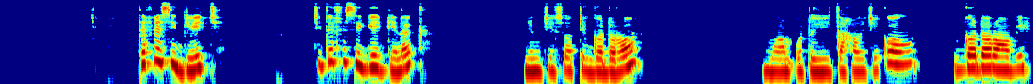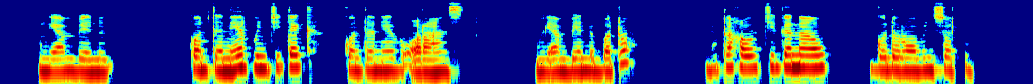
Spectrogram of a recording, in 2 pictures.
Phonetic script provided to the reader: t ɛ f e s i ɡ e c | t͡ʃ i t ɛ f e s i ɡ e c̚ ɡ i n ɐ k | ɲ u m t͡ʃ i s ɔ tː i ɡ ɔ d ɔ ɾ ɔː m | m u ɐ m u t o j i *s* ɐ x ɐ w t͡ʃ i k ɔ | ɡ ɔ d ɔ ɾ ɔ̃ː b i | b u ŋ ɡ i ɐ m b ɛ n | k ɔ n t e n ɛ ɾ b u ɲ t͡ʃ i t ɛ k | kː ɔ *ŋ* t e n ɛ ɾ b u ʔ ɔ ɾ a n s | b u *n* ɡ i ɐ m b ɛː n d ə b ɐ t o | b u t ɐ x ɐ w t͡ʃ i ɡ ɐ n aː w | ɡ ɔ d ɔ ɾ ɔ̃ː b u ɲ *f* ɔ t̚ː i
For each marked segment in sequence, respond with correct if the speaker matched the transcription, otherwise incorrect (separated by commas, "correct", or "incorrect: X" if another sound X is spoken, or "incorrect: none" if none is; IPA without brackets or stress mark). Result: incorrect: t, incorrect: n, incorrect: ŋ, incorrect: s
